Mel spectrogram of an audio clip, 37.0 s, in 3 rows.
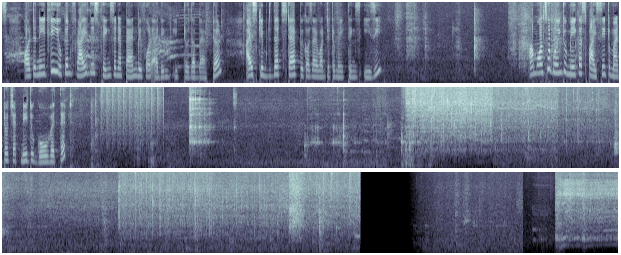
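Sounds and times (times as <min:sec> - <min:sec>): vegetables sizzling in oil: 0:20.3 - 0:31.8.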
